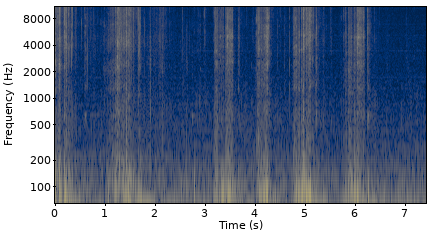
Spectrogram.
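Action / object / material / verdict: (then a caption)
scrape / recycled soap disc scraped with a metal knife / soap / none. A metal knife blade scrapes a round, solid, dry recycled soap disc, mostly purple, held in one hand. Repeated bright, crunchy, tearing scrapes come in uneven bursts over a low rumble, each stroke fading quickly with little ring.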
